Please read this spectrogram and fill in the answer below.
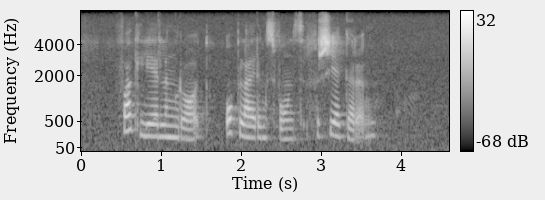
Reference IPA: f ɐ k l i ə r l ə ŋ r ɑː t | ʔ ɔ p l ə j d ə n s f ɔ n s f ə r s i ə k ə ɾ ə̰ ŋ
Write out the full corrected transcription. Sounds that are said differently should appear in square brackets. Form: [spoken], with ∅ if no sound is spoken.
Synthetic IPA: f ɐ k l i ə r l ə ŋ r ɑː t | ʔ ɔ p l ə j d ə [ŋ] s f ɔ n s f ə r s i ə k ə ɾ ə̰ ŋ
